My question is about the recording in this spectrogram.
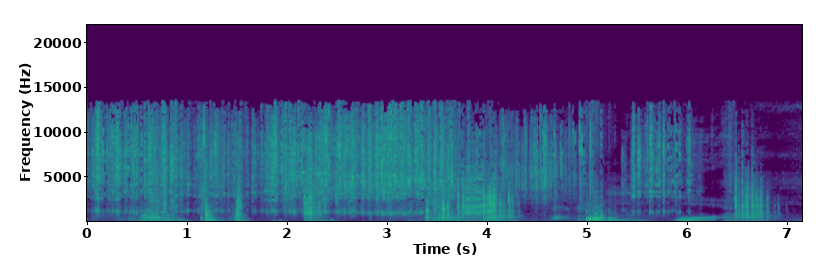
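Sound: dice being rolled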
